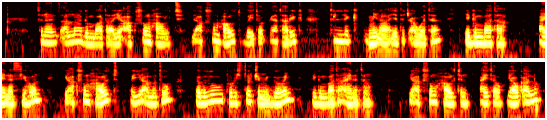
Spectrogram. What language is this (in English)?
Amharic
